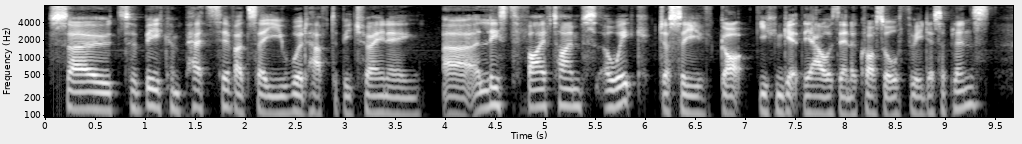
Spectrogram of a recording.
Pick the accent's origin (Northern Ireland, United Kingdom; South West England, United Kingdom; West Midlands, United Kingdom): West Midlands, United Kingdom; Birmingham; I grew up in Birmingham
